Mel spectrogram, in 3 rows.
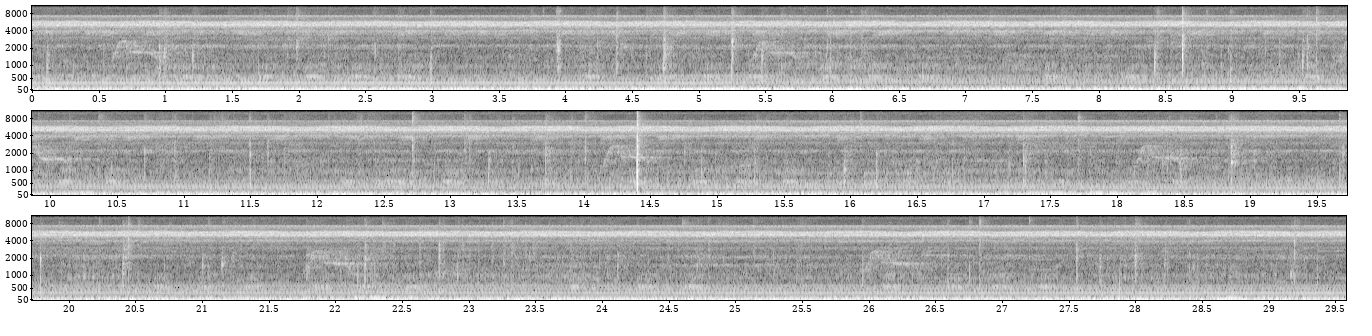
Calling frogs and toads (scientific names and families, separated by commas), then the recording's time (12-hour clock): Boana lundii (Hylidae), Dendropsophus cruzi (Hylidae)
7:00pm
